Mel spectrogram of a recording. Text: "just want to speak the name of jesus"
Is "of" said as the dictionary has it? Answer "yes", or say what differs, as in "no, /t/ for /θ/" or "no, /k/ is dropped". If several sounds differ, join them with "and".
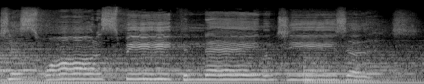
yes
